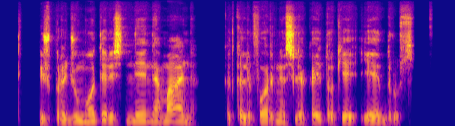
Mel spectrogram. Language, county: Lithuanian, Klaipėda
